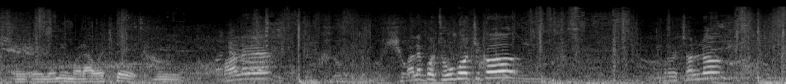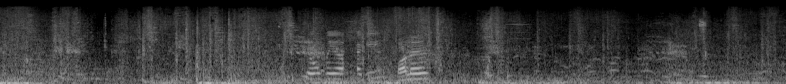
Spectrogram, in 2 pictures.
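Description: Swords clash and slash in combat.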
